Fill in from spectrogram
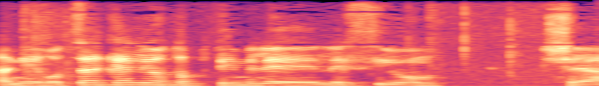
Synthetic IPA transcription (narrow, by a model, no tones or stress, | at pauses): aniʁo̞t͡sekenlijo̞t̪opt̪imilelesijum | ʃe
